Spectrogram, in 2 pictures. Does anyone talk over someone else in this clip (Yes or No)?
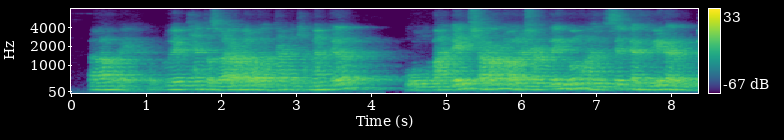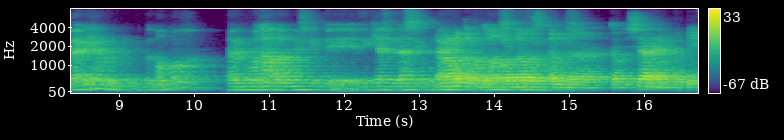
Yes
